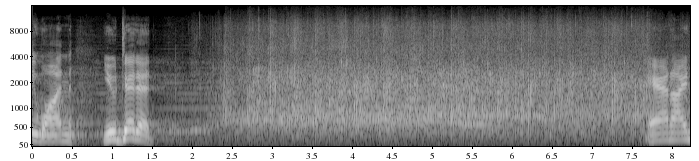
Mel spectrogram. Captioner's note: graduates and participants cheer and applaud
